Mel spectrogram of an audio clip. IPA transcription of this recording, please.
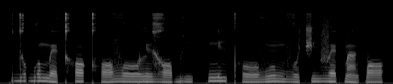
d ʊ˦ ɡʷ ɪ˦ m ɛ˨ kʰ ɔ˦ kʰ ɔ˨˦ v oː˨ l ɪ˨ ɣ ɔ˨˦ b i˦ | n i˦ pʰ oː˨ v ũ˦˨ m v ʊ˨ t͡ʃ i˦ v ɛ˦ k͡p ã˨ k͡p ɔ˦

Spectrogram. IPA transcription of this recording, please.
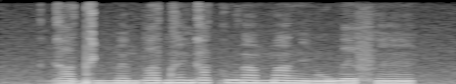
ɡ a˨ d i˨ m ɛ̃˨˦ b a˦ d ɛ̃˦ ɡ a˦ k u˦ ɾ ã˦ m ã˦˨ l ĩ˨ ɾ ɔ̃˧ w ɛ˧ f ɛ̃˧

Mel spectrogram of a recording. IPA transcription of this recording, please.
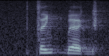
t ə ʎ ɡ͡b ɛ ɡ

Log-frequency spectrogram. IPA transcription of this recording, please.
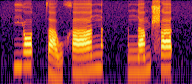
j ɔ˦˥ t̚ t̪ a˨˩˨ w x a˧˥ n | n a˧˥ m ʂ a˦˥ t̚

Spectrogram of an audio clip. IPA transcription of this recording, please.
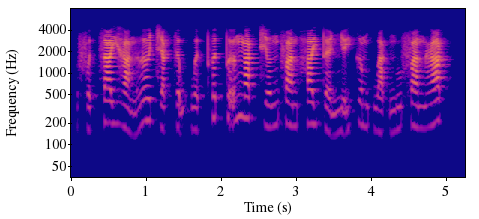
f ə˨˩ t̚ s a˧ j ɣ a˧˩ ŋ ɣ əː˧ t͡ɕ a˨˩ k̚ s ə̰˧˨ w h w ə˨˩ t̚ t̪ʰ ə˦˥ t̚ t̪ ə̰ː˧˥ ŋ a˦˥ k̚ t͡ɕ əː˨˦ ŋ f a˧ n h a˧ j t̪ ɛ˧˩ ɲ ḛ˧˥ j k ə˧ m k w a˨˩ k̚ ŋ u˨˦ f a˧ n ɣ a˦˥ k̚

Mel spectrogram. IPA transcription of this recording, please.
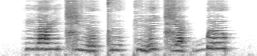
n a˧ ŋ t͡ɕ i˧˩ ə̯ t̪ ɨ̤˨˩ ə̯ k ḭ˧˥ ə̯ t͡ɕ a˨˩ k̚ ɓ əː˦˥ p̚

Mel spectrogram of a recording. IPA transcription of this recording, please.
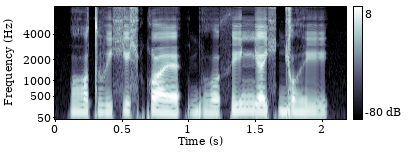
ɦ ɔ t v i ç e ç qʷ ɛ | bʱ o θ i ɲ ɛ ç ɟ o ɦ i

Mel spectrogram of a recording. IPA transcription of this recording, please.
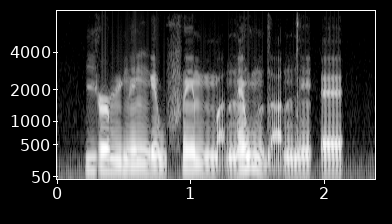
j ə˞˧ m b ẽ˧ ŋ e˩ w f ẽ˧ mː a̰˩ n ɛ̃˥ w n d a̰˩ n d ẽ˩ ʔ ɛ˩

